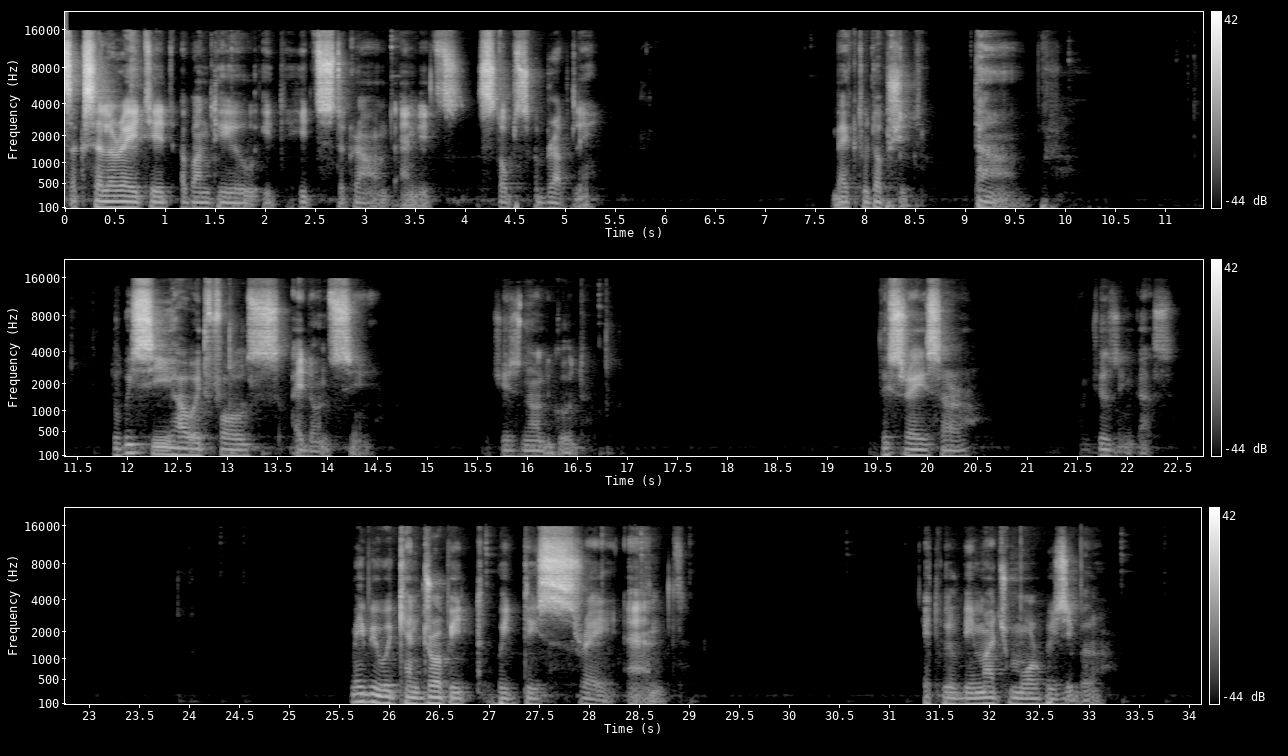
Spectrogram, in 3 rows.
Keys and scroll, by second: 8.2 d, 11.3 ctrl+b, 12.9 d, 16.6 d, 23.7 d.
